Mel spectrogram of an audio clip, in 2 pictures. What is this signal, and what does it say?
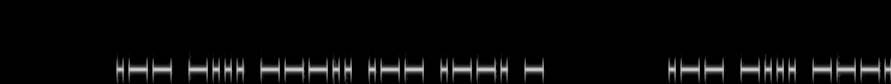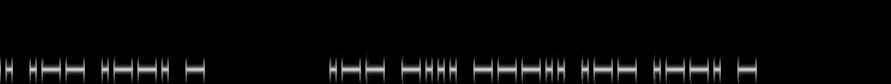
Morse code, heard as a keyed tone, about 21 wpm, 700 Hz. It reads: WB8WPT WB8WPT WB8WPT
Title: USA Call Signs - 6 Characters - Repeated 3x - 20wpm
